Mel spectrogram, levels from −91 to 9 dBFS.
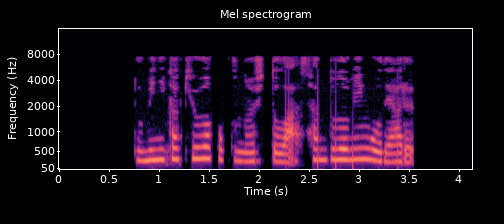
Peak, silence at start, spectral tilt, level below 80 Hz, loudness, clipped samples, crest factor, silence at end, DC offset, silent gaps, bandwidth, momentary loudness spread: -6 dBFS; 0.75 s; -4.5 dB/octave; -58 dBFS; -22 LUFS; under 0.1%; 16 dB; 0.6 s; under 0.1%; 2.06-2.11 s; 8 kHz; 7 LU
